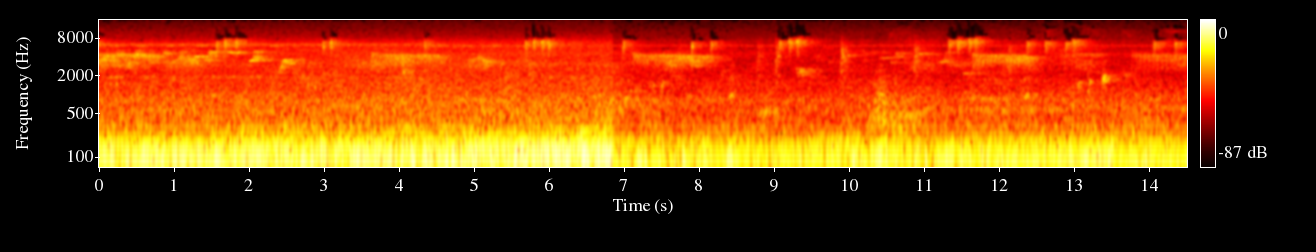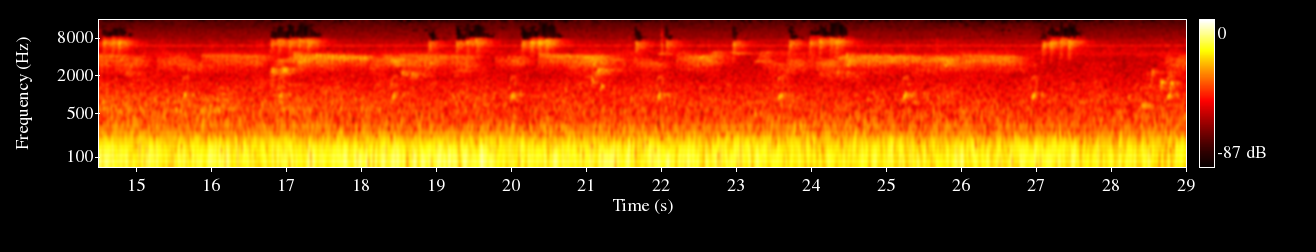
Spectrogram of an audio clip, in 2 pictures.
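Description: Small birds chirping, short high calls repeating every second or so, over a low rumble that drops away about seven seconds in; a faint steady high tone runs underneath.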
